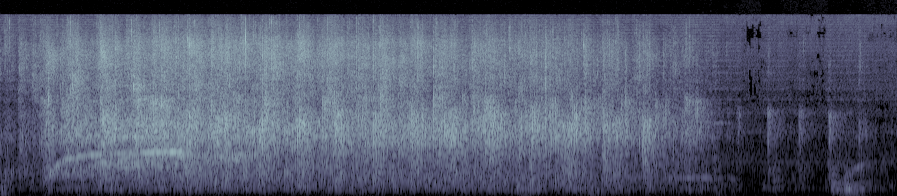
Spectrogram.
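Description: Sustained audience applause, a dense wash of clapping that holds steady for about seven seconds, then thins out into scattered claps and fades. A faint whistle-like tone rises briefly early on.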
